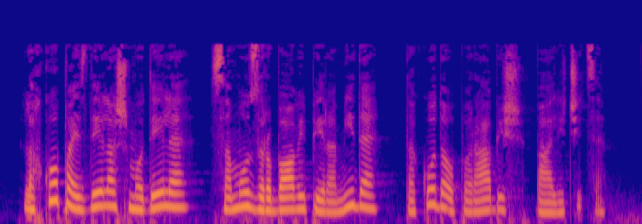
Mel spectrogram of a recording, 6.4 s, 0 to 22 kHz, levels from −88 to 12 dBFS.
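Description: Throughout, the speech sounds watery and swirly with nothing above 10.6 kHz, likely MP3 compression at a low bitrate, roughly 40 kbps, starving weak frequency lines.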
